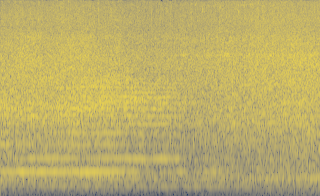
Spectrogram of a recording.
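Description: O-scale model trains running past on three-rail track: a steady whir of motors and wheels, with a held whine that fades out a little over halfway through.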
